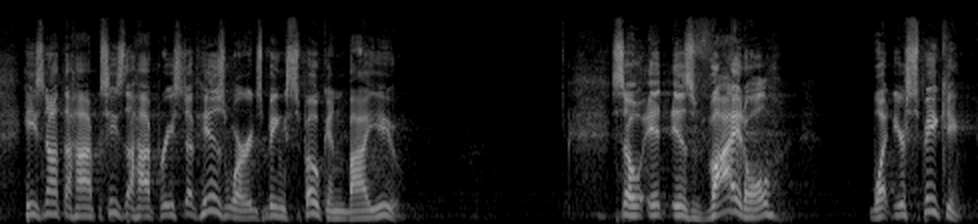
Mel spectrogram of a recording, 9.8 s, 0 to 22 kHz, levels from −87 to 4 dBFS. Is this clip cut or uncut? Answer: cut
